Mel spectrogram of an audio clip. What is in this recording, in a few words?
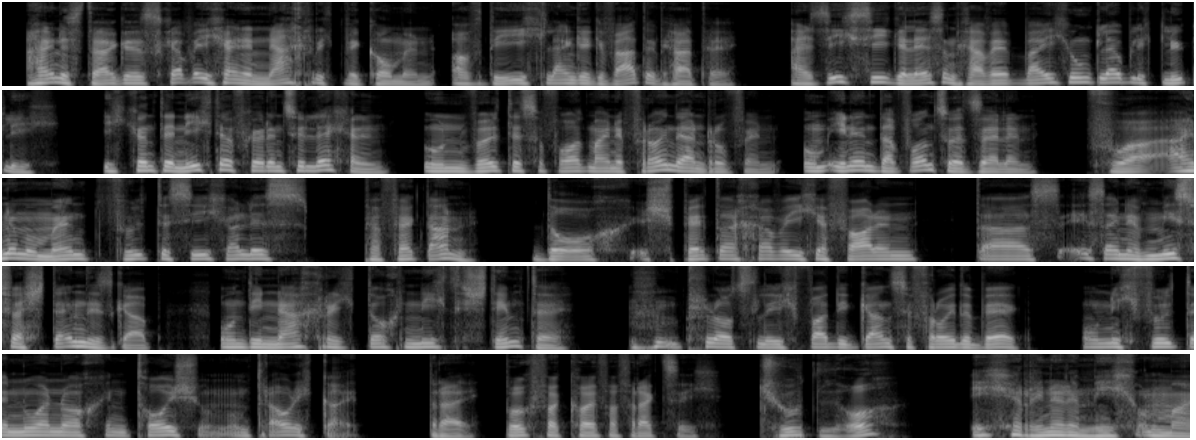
German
